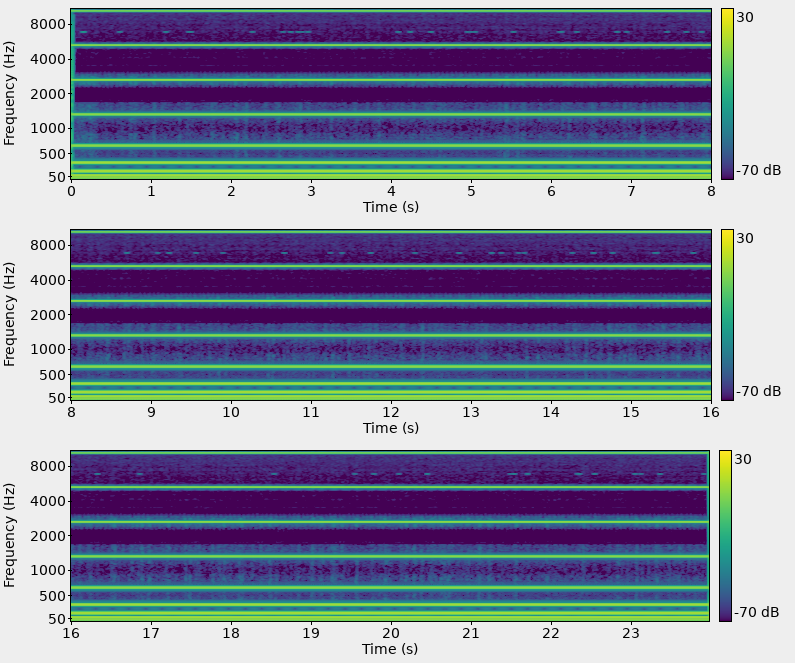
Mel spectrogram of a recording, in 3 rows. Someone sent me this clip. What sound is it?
From Wikipedia:
"A Shepard tone, named after Roger Shepard (born 1929), is a sound consisting of a superposition of sine waves separated by octaves. When played with the base pitch of the tone moving upward or downward, it is referred to as the Shepard scale. This creates the auditory illusion of a tone that continually ascends or descends in pitch, yet which ultimately seems to get no higher or lower."
These samples use individual "Shepard notes", allowing you to play scales and melodies that sound like they're always increasing or decreasing in pitch as long as you want. But the effect will only work if used with all the samples in the "Shepard Note Samples" pack.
